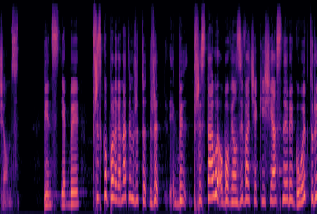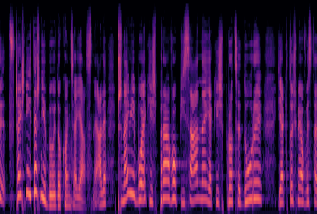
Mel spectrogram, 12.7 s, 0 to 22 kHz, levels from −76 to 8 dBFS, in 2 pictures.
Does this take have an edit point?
no; 0 cuts

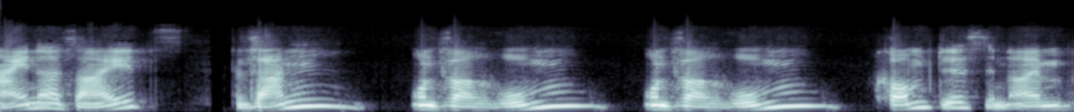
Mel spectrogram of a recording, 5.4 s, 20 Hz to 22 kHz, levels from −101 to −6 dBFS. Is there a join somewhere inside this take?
yes; 2 cuts; at 1.0 s, 3.1 s

